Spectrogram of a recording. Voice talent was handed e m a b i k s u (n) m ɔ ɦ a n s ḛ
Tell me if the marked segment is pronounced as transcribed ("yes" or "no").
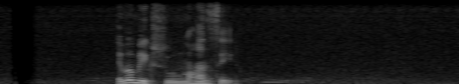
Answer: yes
